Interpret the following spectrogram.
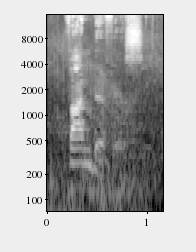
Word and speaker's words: Wonderfizz: You have to pronounce it with German accent. Wonderfizz.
